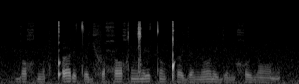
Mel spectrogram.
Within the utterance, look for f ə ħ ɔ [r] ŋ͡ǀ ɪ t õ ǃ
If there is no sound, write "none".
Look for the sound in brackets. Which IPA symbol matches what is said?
χ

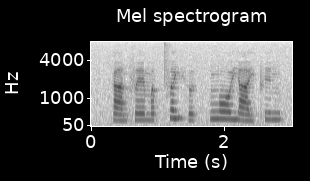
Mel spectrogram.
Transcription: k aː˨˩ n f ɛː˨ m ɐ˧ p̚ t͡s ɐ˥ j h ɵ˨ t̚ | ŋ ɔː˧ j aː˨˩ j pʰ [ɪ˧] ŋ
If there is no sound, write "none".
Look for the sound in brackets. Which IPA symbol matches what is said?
ɪ˧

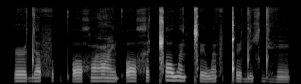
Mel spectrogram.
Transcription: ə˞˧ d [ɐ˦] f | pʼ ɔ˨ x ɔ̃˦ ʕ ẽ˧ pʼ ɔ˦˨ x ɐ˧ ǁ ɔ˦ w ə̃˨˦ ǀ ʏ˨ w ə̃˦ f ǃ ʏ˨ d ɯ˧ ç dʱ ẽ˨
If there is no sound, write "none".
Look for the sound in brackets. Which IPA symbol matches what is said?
ɐ˦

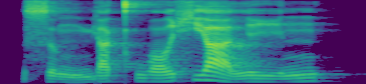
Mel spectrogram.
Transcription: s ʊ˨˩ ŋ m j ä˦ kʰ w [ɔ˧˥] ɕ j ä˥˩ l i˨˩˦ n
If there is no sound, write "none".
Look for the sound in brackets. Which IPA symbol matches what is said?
ɔ˧˥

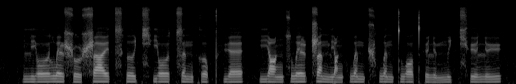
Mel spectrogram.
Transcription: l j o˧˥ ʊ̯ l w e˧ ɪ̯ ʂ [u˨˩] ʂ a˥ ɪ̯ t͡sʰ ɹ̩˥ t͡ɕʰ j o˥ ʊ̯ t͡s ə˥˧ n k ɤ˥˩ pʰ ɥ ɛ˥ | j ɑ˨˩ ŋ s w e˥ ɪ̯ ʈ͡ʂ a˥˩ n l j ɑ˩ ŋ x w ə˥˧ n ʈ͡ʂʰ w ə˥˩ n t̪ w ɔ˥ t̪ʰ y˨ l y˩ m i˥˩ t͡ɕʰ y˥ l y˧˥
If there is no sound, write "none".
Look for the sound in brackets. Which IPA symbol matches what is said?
u˨˩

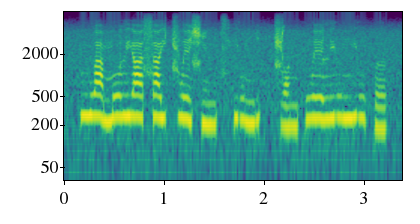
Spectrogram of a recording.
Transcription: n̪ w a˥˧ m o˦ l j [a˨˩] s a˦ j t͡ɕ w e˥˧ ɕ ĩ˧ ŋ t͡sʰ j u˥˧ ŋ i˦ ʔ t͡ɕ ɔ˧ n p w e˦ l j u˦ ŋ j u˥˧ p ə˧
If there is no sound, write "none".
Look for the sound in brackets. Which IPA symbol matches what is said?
a˦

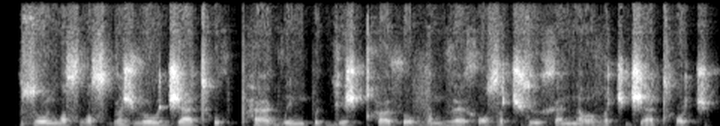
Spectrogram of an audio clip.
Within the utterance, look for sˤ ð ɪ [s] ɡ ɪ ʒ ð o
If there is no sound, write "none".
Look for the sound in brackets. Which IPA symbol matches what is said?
sˤ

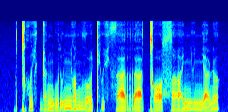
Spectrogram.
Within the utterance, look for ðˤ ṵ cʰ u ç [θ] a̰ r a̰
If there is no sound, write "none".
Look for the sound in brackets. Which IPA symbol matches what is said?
θ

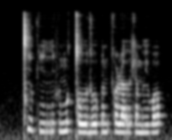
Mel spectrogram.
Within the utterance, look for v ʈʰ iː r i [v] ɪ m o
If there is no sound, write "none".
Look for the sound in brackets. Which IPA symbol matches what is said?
f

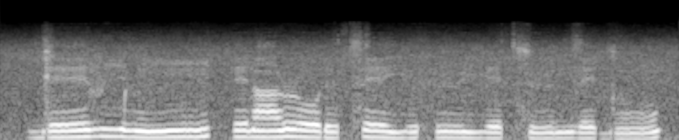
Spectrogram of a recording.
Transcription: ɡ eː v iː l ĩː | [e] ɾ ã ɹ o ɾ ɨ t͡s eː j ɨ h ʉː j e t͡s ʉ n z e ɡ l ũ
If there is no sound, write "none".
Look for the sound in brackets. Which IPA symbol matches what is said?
e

